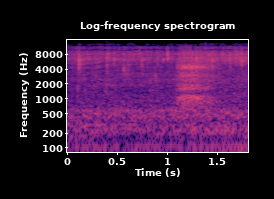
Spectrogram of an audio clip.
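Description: Heavy storm rain at sea around a ship pours down in a steady, dense hiss of drops, swelling slightly louder partway through, with no voices over it.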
